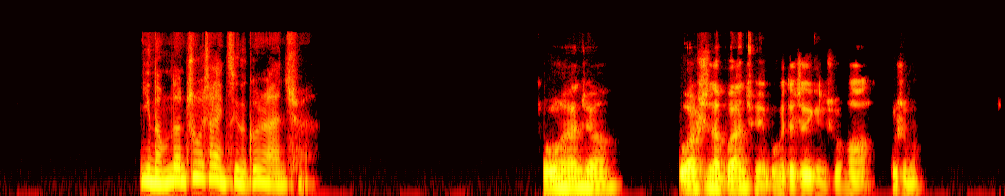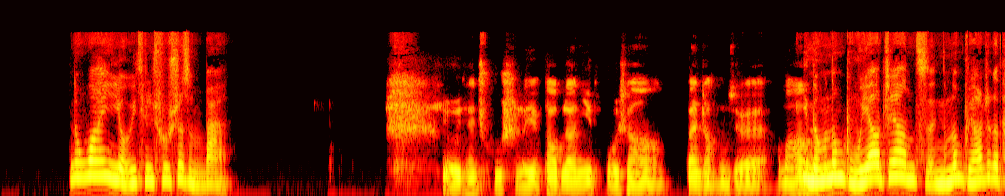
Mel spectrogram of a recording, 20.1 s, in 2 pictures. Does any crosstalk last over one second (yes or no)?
no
